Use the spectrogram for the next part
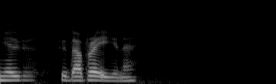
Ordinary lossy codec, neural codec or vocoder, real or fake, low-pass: none; codec, 16 kHz, about 1 kbps, DyCAST, with the encoder's durations; fake; none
